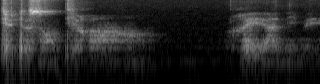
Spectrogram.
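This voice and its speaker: A soothing tone at a very slow pace, over noticeable background noise. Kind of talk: ASMR sleep-inducing guided relaxation, whispered to the listener. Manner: soft, slow, soothing, whispered.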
